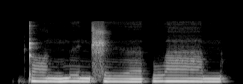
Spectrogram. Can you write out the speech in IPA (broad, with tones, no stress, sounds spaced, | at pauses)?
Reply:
ʈ ɔ˨˩ n m ɨ˨˩ n ʂ ɨ˨˩ ə̯ | w a˨˩ m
